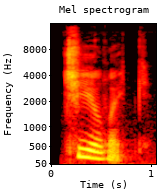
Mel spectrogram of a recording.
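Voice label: "tiodhlaic", Scottish Gaelic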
